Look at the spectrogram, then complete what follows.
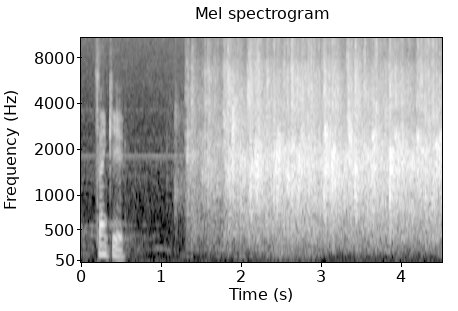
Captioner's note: applause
